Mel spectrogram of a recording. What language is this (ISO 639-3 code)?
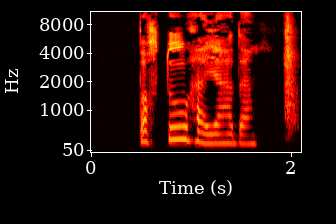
pus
